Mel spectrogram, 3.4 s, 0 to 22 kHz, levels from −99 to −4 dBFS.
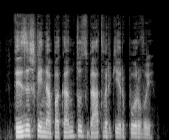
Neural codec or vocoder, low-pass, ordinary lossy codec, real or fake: none; 14.4 kHz; AAC, 64 kbps; real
